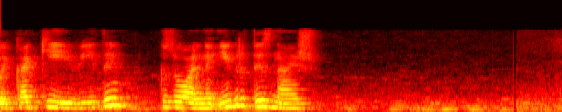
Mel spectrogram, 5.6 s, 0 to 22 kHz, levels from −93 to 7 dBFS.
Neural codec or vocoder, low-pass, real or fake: none; 7.2 kHz; real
